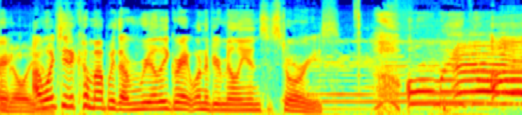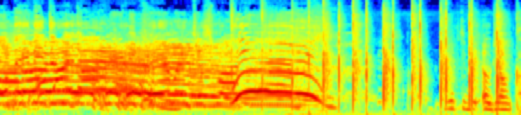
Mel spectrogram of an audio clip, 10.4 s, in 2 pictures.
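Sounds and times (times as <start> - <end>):
speech: 0.0 - 5.4, 10.0 - 10.4
loud excited voices: 3.2 - 8.9
people clapping: 4.8 - 10.4.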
